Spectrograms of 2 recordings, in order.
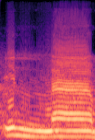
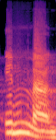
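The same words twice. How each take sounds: First: The final vowel is held long. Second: The final vowel is cut short. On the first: The speaker calls it right. "nggak pendek" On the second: The speaker calls it wrong.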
